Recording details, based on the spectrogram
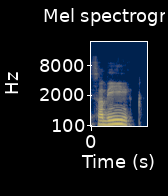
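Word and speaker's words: صديق: ফ্রেন্ডসকাদে সো খেয়াল রেখেন এই উচ্চারণে কিন্তু চেঞ্জ হলে অর্থ চেঞ্জ হয়ে যাবে সাদেক সত্যবাদী সাদিক ফ্রেন্ড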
